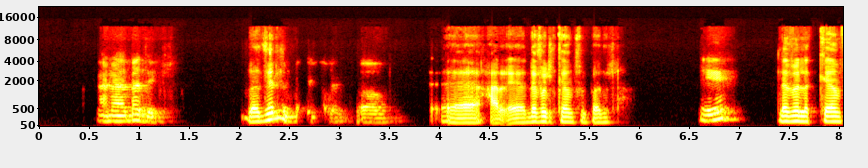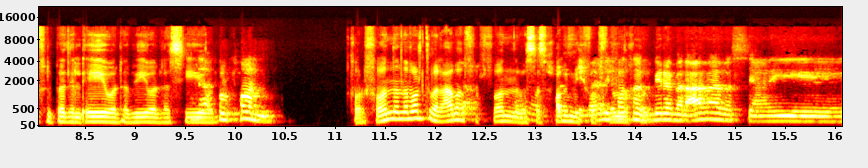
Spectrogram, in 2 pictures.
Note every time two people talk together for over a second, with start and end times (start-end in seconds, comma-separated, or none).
12.1-14.2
